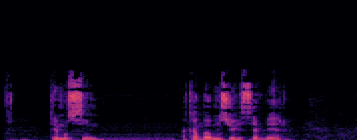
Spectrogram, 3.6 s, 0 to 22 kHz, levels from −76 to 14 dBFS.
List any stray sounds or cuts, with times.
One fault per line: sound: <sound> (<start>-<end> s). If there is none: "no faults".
no faults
